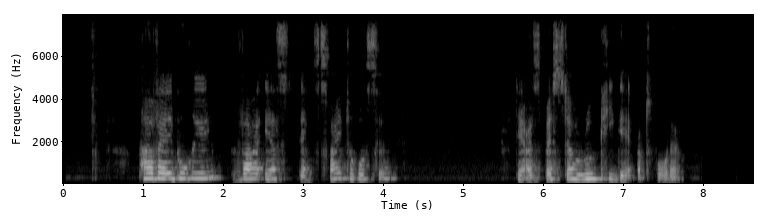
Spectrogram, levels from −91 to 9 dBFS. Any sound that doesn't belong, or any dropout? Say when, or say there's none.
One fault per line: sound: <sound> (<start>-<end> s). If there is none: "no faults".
no faults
